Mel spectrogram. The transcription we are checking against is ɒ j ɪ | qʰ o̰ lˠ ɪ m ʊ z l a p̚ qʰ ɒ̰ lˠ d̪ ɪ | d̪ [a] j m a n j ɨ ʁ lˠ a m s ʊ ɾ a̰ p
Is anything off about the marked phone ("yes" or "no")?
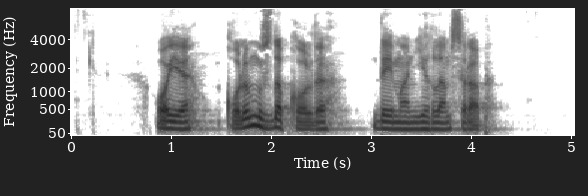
yes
